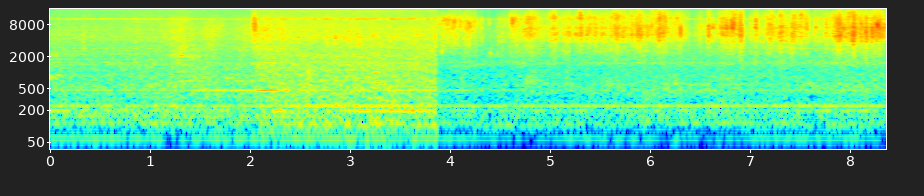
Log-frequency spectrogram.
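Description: Steady mechanical hum with a rushing noise from kitchen machinery; the sound changes abruptly about four seconds in, the low hum dropping and a higher crackle coming up.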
